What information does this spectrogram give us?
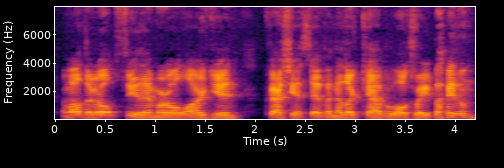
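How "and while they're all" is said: usual speaking voice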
